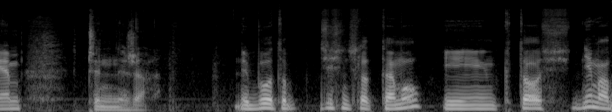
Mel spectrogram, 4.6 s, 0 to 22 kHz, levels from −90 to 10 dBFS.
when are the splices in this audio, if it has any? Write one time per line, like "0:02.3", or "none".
0:02.4
0:03.2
